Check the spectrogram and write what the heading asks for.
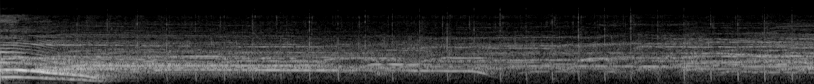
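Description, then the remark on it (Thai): An audience at a business talk applauds and cheers loudly and steadily for several seconds at the speaker's request, with dense clapping beneath shrill whoops and whistle-like cries that swoop at the start. “ขอเสียงปรบมือ คนที่อยากเป็นหน่อยเร”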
